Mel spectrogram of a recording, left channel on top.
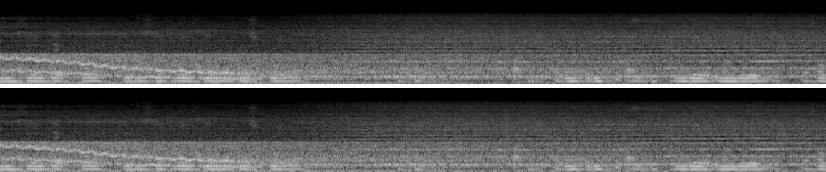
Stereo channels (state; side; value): noise; right; hum, 17 dB below the sound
